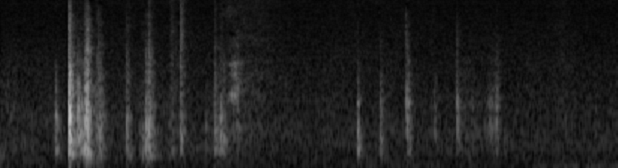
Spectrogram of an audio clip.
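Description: Screwdriver and hands knocking and clicking against a hard plastic mounting frame: a quick cluster of sharp clicks and knocks, then a few lighter ticks about three and a half seconds in.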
